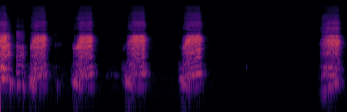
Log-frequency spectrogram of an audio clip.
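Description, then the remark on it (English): Mallard hen quacks blown on a duck call, loud: a quick stuttered opening, four evenly spaced nasal quacks about a second apart, then a pause and one final quack. “So that's your basic quack.”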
